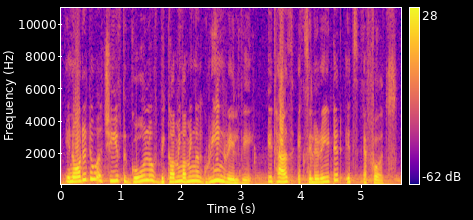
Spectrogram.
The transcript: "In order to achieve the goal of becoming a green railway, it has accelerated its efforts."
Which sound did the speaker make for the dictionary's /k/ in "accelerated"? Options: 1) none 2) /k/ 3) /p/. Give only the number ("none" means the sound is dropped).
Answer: 2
